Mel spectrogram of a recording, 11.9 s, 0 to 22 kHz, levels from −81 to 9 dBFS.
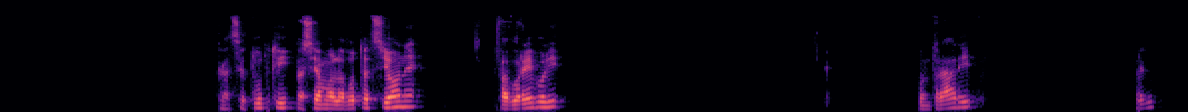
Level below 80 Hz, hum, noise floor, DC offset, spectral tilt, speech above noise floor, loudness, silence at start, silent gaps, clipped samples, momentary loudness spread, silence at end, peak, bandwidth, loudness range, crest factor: -76 dBFS; none; -87 dBFS; under 0.1%; -4 dB/octave; 64 dB; -24 LUFS; 2.2 s; 4.36-4.43 s, 4.63-4.72 s, 6.20-8.15 s, 8.37-9.18 s, 9.97-11.34 s; under 0.1%; 22 LU; 0.35 s; -6 dBFS; 12.5 kHz; 13 LU; 22 dB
